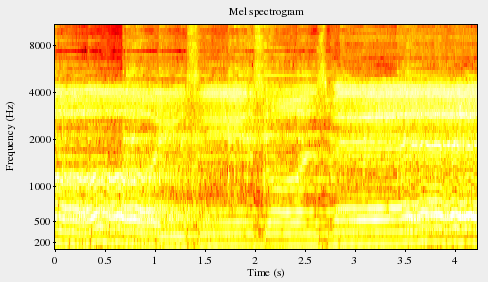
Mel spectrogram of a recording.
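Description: Closing music of chant: a voice singing a long, wavering melody over steady held notes, with the note changing about a second in and again near the end.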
